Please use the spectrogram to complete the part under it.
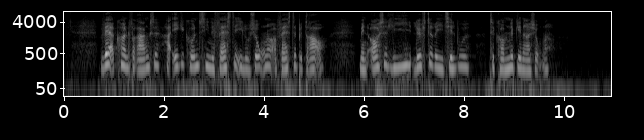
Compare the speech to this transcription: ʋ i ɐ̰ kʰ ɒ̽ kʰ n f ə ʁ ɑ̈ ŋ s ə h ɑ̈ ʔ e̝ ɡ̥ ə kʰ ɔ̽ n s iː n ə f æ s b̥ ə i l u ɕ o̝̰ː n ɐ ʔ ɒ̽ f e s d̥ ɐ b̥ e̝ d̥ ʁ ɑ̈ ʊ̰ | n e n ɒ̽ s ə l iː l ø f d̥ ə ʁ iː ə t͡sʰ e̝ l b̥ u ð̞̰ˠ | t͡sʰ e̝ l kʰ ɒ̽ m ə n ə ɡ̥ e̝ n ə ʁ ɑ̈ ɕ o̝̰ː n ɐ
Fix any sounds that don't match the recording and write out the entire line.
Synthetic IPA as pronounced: ʋ æ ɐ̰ kʰ ɒ̽ n f ə ʁ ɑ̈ ŋ s ə h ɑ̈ ʔ e̝ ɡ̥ ə kʰ ɔ̽ n s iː n ə f æ s d̥ ə i l u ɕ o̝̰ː n ɐ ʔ ɒ̽ f æ s d̥ ə b̥ e̝ d̥ ʁ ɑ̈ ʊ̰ | m e n ɒ̽ s ə l iː l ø f d̥ ə ʁ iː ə t͡sʰ e̝ l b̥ u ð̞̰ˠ | t͡sʰ e̝ l kʰ ɒ̽ m ə n ə ɡ̥ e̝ n ə ʁ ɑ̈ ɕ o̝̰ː n ɐ

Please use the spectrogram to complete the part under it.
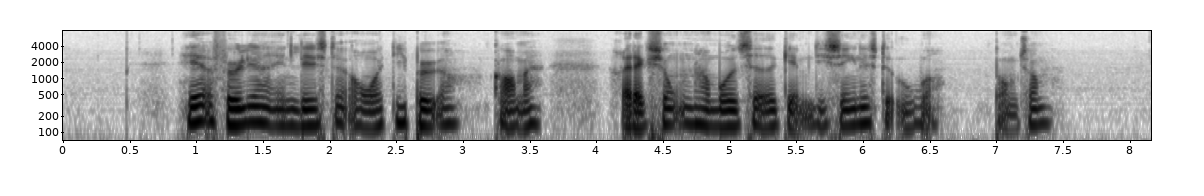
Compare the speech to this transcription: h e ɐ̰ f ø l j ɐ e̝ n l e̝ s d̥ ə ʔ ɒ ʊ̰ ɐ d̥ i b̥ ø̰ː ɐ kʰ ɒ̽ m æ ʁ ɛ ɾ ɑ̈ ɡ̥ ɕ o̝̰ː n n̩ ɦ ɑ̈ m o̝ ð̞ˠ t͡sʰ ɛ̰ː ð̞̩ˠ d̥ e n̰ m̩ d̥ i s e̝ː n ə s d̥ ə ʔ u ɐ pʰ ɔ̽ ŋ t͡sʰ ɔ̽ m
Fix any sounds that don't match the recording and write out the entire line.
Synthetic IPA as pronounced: h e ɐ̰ f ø l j ɐ e̝ n l e̝ s d̥ ə ʔ ɒ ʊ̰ ɐ d̥ i b̥ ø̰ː ɐ kʰ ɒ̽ m æ ʁ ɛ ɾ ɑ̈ ɡ̥ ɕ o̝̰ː n n̩ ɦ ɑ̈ m o̝ ð̞ˠ t͡sʰ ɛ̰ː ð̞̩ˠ ɡ̥ e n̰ m̩ d̥ i s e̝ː n ə s d̥ ə ʔ uː ɐ pʰ ɔ̽ ŋ t͡sʰ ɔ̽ m

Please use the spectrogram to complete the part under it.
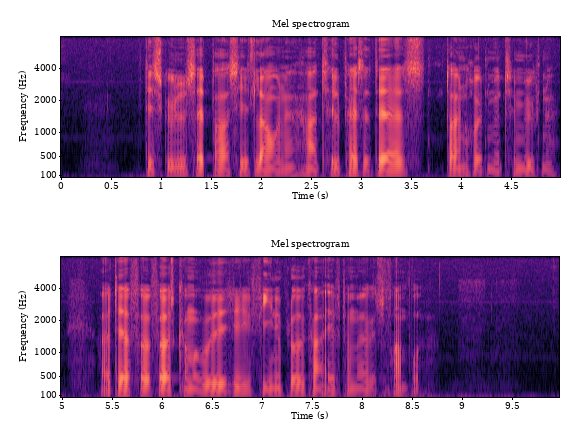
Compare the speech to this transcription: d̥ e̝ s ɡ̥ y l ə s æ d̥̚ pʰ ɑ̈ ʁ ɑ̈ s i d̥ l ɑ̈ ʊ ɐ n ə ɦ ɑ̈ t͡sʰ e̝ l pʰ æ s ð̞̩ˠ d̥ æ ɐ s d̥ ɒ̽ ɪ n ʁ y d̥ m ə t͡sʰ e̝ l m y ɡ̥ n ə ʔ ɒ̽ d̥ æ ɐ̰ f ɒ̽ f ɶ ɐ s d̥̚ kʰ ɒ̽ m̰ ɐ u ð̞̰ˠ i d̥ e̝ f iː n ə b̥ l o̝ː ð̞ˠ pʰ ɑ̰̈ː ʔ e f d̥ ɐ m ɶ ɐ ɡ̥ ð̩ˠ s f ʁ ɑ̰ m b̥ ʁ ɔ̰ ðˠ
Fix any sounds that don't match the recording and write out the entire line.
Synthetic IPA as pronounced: d̥ e̝ s ɡ̥ y l ə s æ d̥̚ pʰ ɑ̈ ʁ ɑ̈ s i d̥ l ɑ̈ ʊ ɐ n ə ɦ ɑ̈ t͡sʰ e̝ l pʰ æ s ð̞̩ˠ d̥ æ ɐ s d̥ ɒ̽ ɪ n ʁ y d̥ m ə t͡sʰ e̝ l m y ɡ̥ n ə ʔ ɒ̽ d̥ æ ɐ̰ f ɒ̽ f ɶ ɐ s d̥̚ kʰ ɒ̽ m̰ ɐ u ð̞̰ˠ i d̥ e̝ f iː n ə b̥ l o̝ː ð̞ˠ kʰ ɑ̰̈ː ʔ e f d̥ ɐ m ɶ ɐ ɡ̥ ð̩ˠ s f ʁ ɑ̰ m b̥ ʁ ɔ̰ ðˠ

